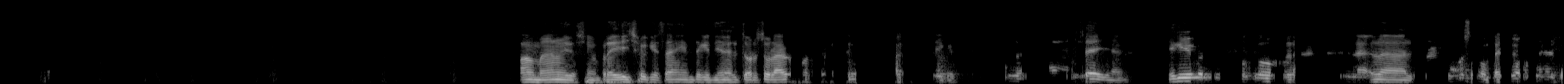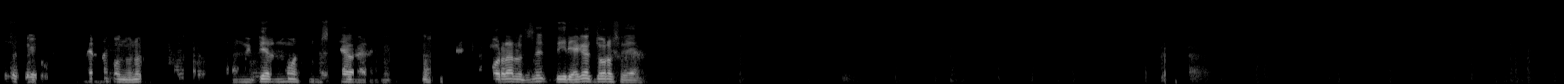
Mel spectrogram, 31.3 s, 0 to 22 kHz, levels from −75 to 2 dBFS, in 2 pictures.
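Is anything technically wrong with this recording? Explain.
Yes, two related problems, both pointing to echo cancellation struggling during a call.

Speech suppressed in double talk, from 7.85 to 10.9 s and again from 11.91 to 20.61 s: the talker's level dips hard, up to about 40 dB at worst. That likely happened because both sides spoke at once and the canceller, unable to separate near voice from loudspeaker echo, turned everything down.

The other side's voice leaking through shows up at 8.99–10.83, 12.48–12.53, 14.67–15.97, 17.05–19.96, 24.08–24.12 and 27.08–27.71 s. It's a faint second voice, roughly 20 to 40 dB under the talker, heard as brief scraps or longer stretches, likely loudspeaker echo the canceller didn't fully remove, all within the call's 8 kHz band.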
